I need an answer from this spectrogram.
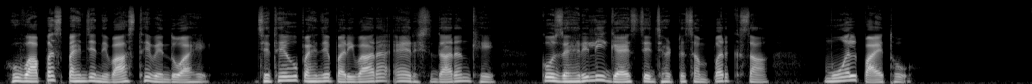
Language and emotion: Sindhi, neutral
